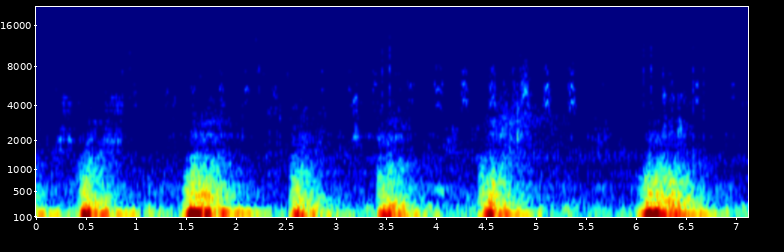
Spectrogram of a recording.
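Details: Barbary lion kept at Olomouc Zoo, Czech Republic, ending a roar with six deep, guttural grunts spaced about a second apart, each sharp at the start and quickly fading.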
